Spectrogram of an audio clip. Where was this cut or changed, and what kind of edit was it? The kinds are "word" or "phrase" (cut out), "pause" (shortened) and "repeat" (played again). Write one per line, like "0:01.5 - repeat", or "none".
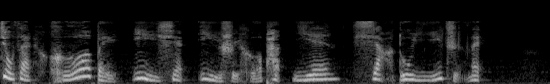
0:02.9 - pause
